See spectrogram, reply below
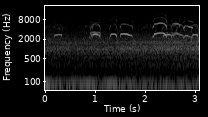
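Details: Eurasian oystercatcher calling at Peenemünde: loud, shrill piping notes that arch up and down, given singly and in quick pairs, with a denser burst of overlapping calls near the end; quiet background.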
